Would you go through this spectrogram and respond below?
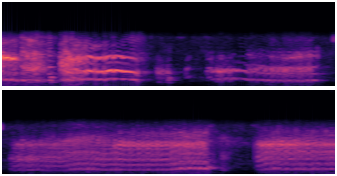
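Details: Growling from Bee, a female chihuahua protecting her bone indoors: rough snarls with whining, wavering tones at first, then a steady prolonged growl broken by a brief pause before resuming.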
